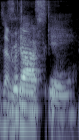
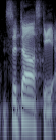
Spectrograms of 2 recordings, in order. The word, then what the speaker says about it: Zdarsky: How do you pronounce his last name? Chip Zdarsky? – Zdarsky. – Zdarsky.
